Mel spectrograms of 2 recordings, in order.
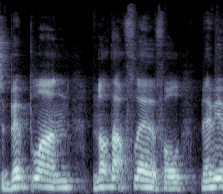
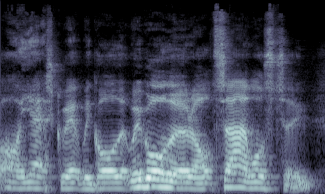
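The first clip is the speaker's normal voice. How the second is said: put-on Bradford accent; 2 semitones lower than usual. Retelling the boys recommending a burger place, imitating Bobby and Cash's accent. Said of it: "And that's their accent".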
